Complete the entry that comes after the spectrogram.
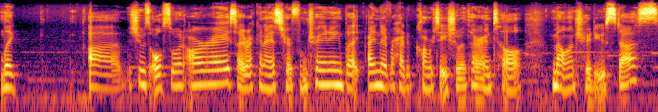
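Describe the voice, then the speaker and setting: Speaking at a very fast pace, a woman with a medium-pitched voice shows vocal fry. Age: 20s. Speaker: graduate film student. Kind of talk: documentary interview.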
